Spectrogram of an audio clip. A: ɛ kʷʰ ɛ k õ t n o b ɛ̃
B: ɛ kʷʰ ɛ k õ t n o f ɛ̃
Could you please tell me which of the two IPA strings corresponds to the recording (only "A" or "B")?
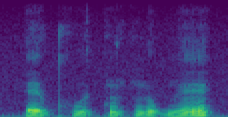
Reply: A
